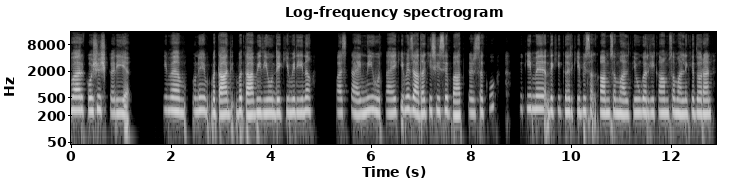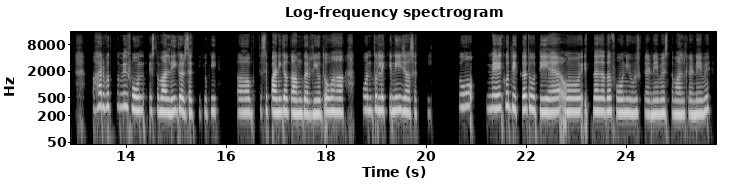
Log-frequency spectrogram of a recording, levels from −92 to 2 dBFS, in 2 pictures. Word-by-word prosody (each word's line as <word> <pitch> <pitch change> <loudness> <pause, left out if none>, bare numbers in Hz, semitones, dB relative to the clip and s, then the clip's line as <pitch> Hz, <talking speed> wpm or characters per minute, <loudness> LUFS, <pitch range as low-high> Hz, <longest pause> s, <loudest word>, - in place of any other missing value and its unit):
बार 260 0 +5
कोशिश 250 +1 +2
करी 230 0 -1
है - - +1 0.7
कि 265 - -10
मैं 255 -1 +3 0.3
उन्हें 255 0 +1
बता 220 -1 +5
दी 220 - -5
बता 220 -3 +4
भी 230 +2 +2
दी 230 - 0
हूँ 230 0 +3
दे 230 +1 +3
कि 235 +2 -6
मेरी 235 0 +1
ना 250 +1 +1 0.5
पास 235 0 -6
टाइम 225 -2 -2
नहीं 255 +3 +1
होता 235 -2 -2
है 230 +1 0
कि 235 - -6
मैं 270 +1 +1
ज़्यादा 225 -3 +3
किसी 250 +2 -2
से 255 +1 +2
बात 210 -3 0
कर 230 -1 -4
सकूँ, 240 +6 -7
क्योंकि 280 -2 -10
मैं 275 0 +1
देखिए 250 +1 -3
घर 240 -1 +1
के 245 - -2
भी 250 +2 -1
स 245 - 0 0.2
काम 230 -1 +3
सँभालती 225 -1 0
हूँ। 235 0 +1
घर 235 -1 +1
के 230 - -2
काम 230 0 0
सँभालने 225 -2 +1
के 235 +2 -4
दौरान 225 -1 +2 0.6
हर 310 +3 0
वक़्त 315 0 -3
तो 325 - -15
मैं 320 0 0
फ़ोन 260 -3 +2
इस्तेमाल 250 -1 +2
नहीं 245 +2 +2
कर 260 -2 +4
सकती 230 0 -5
क्योंकि 240 +2 -7 0.4
अ, - - -10 0.4
जैसे 255 +1 -7
पानी 240 -1 +3
का 250 - +4
काम 225 0 +4
कर 230 -1 +2
रही 220 +1 0
हूँ 225 - +2
तो 245 +3 +1
वहाँ 240 -1 +3
फ़ोन 265 -1 -7
तो 275 +3 -1
लेके 260 0 0
नहीं 260 +1 +2
जा 250 -1 +2
सकती। 230 0 -11 0.6
तो 310 +1 -4 0.2
मेरे 285 +1 +2
को 335 +2 -1
दिक्कत 280 -1 +1
होती 250 -3 +2
है 235 +1 +3
ओ 245 0 +2
इतना 250 0 -1
ज़्यादा 245 0 +2
फ़ोन 235 -1 0
यूज़ 230 0 0
करने 220 0 -1
में, 225 - +1
इस्तेमाल 220 -1 -2
करने 220 0 0
में। 250 +4 -1
240 Hz, 205 wpm, -22 LUFS, 230-255 Hz, 0.7 s, बार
